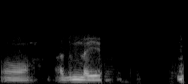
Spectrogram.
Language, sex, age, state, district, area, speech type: Manipuri, male, 30-45, Manipur, Churachandpur, rural, conversation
